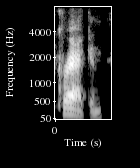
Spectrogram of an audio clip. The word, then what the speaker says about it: Kraken: And it is said Kraken. I looked it up to make sure I was pronouncing it right.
